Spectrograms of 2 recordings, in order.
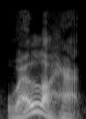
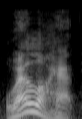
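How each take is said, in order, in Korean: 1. 'ahead'의 첫 모음은 짧아지고 다음 소리와 이어져요. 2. 'ahead'의 첫 모음은 짧아지고 다음 소리와 이어져요.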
